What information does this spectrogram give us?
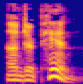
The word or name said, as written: underpin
